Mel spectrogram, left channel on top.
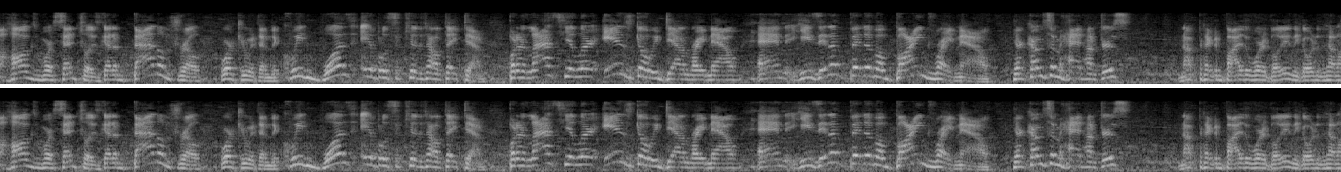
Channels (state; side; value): identical; both; correlation 1.00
